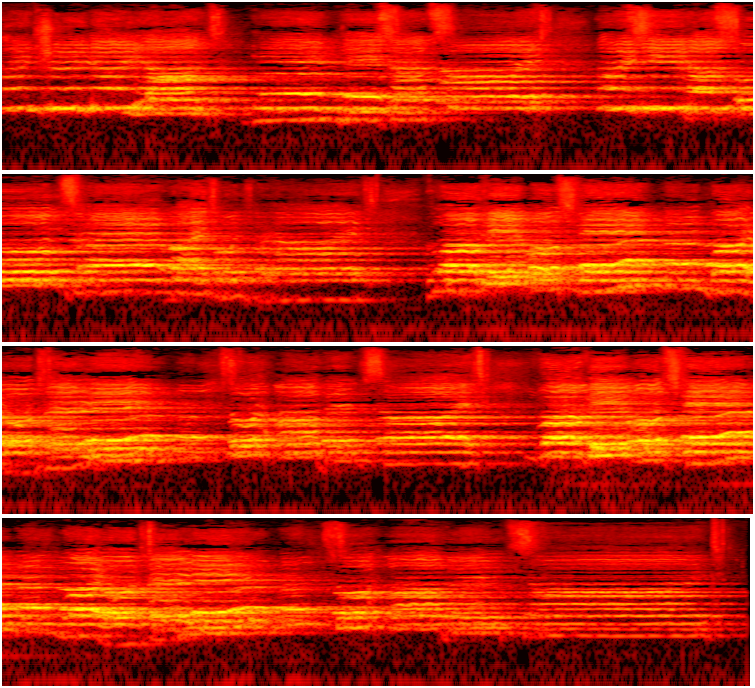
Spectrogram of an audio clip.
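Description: A choir singing a song in harmony as background music, in phrases of a few seconds, with fuller, louder entries about twelve seconds in and again near twenty-one seconds.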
